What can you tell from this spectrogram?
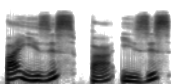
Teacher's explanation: O acento está ali por causa do iato. O i é tônico, fica sozinho na sílaba separado do a.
